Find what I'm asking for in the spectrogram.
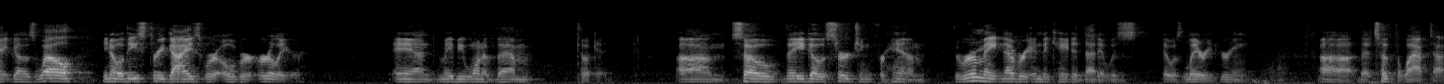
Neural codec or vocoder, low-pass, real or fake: codec, 16 kHz in and 24 kHz out, 2.2 kbps, FireRedTTS-2 codec; 7.2 kHz; fake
